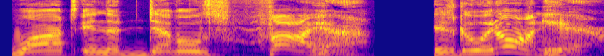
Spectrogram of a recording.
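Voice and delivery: slow, high-pitched captain's shout; Creech shouting. A narrator's reading. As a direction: bellow it slowly, as a captain to his crew. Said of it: "he shouted".

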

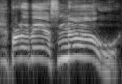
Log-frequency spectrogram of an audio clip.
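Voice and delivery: long, high desperate cry; anguished, drawn-out scream at contained volume; bellow. A narrator's reading. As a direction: draw the protest out high and slow. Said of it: "she bellowed".

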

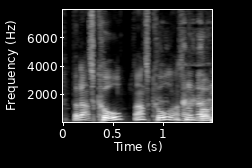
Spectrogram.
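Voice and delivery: loud jokey reassurance; teasing. Real, not acted. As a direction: rib him about the long answer. Teasing guest about long answer.

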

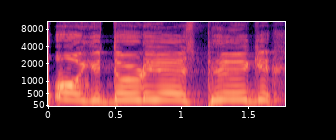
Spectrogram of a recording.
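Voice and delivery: a drawn-out mock yell in a put-on voice; imitating an angry shopper. Mimicking the guy yelling at the woman, slow mock yell. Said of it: "The guy yelling at the woman saying".

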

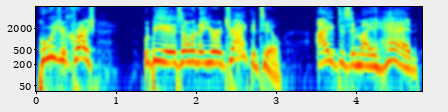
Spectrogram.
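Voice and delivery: rising excitement as he explains himself; excited retelling. Real, not acted.

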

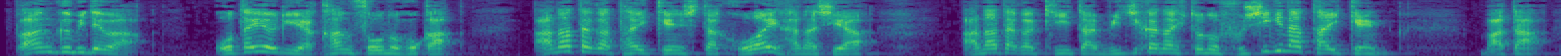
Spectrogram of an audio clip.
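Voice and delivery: high, bright announcer voice; announcer read. Acted. Reads call for submissions.

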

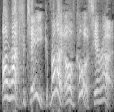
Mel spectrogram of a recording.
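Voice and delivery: hammed-up penny-drop moment; sudden realisation. Retelling the moment someone corrected her "fatigue". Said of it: "I went".

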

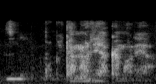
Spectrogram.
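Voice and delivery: hushed whisper calling someone over. Real, not acted. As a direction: whisper so nobody wakes. Sneaking into house to wake son.

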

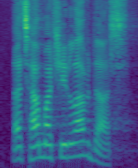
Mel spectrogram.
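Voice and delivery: usual speaking voice

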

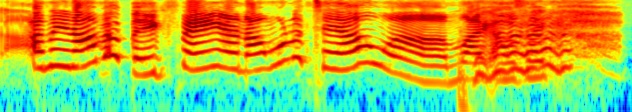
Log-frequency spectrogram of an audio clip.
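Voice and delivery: excited fangirl. Retold or imitated. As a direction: gush like a nervous fan. Retold fangirl self.

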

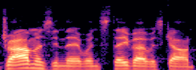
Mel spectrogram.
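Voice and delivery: ordinary delivery

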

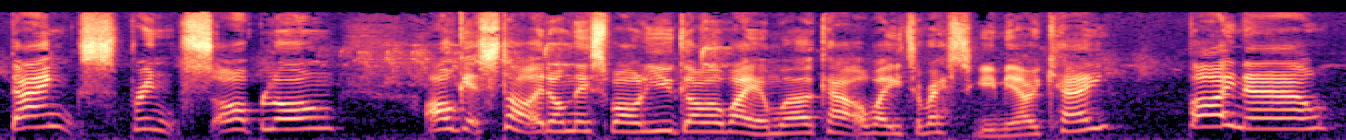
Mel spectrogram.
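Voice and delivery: very high sugary princess voice; high and sweet, hurrying him away; sweet brush-off. Acted. Rapunzel dismissing the prince.

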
